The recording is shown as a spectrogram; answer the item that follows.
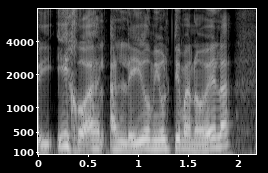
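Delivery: ordinary delivery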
